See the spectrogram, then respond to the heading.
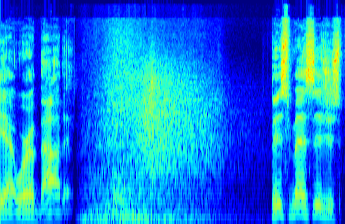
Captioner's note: logo whooshes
